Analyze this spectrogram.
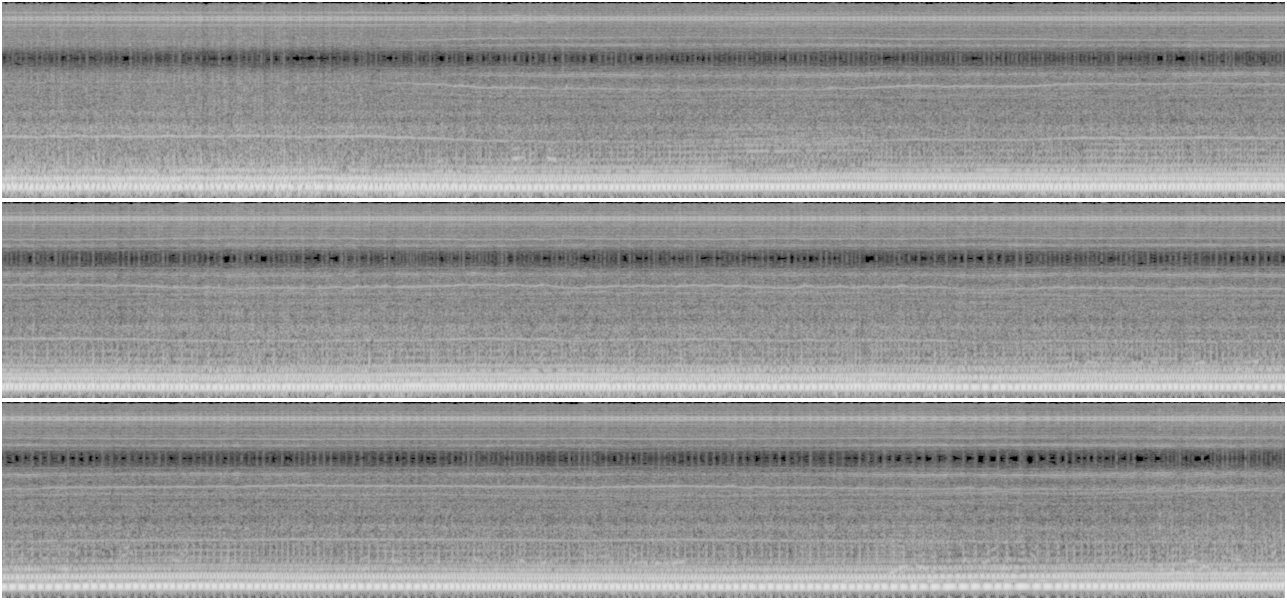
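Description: Multicopter's electric motors and propellers droning loudly and steadily, recorded on board the craft, with the pitch wavering slightly as it flies.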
